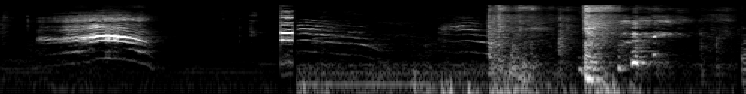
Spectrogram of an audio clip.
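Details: Cat gives a loud, drawn-out wavering meow, then after a pause several shorter descending mews, with rustling, clattering and thumps toward the end.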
